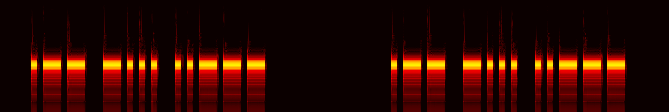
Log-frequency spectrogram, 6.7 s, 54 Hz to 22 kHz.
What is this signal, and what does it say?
Morse code, heard as a keyed tone, about 20 wpm, 700 Hz. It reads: WB2 WB2
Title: USA Call Sign Prefixes - Repeated 2x - 20wpm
